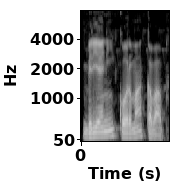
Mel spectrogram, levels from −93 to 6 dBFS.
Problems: constant background noise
